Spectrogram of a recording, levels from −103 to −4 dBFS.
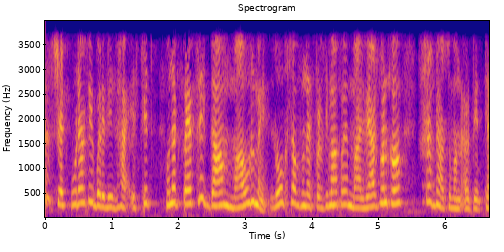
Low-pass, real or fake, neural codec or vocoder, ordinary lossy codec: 3.6 kHz; fake; codec, 24 kHz, 3 kbps, HILCodec; AAC, 32 kbps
